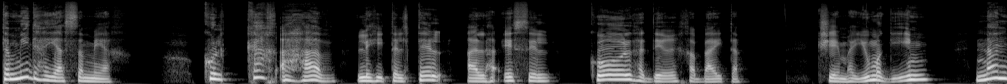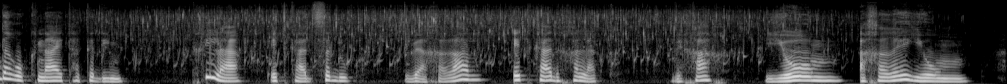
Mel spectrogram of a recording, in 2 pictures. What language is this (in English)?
Hebrew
